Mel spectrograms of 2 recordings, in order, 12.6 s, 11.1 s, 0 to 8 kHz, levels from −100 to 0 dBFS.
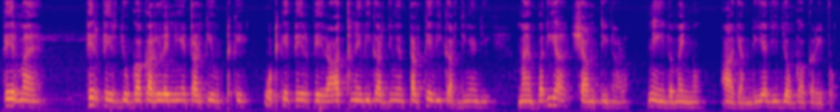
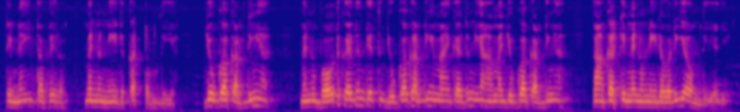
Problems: none marked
